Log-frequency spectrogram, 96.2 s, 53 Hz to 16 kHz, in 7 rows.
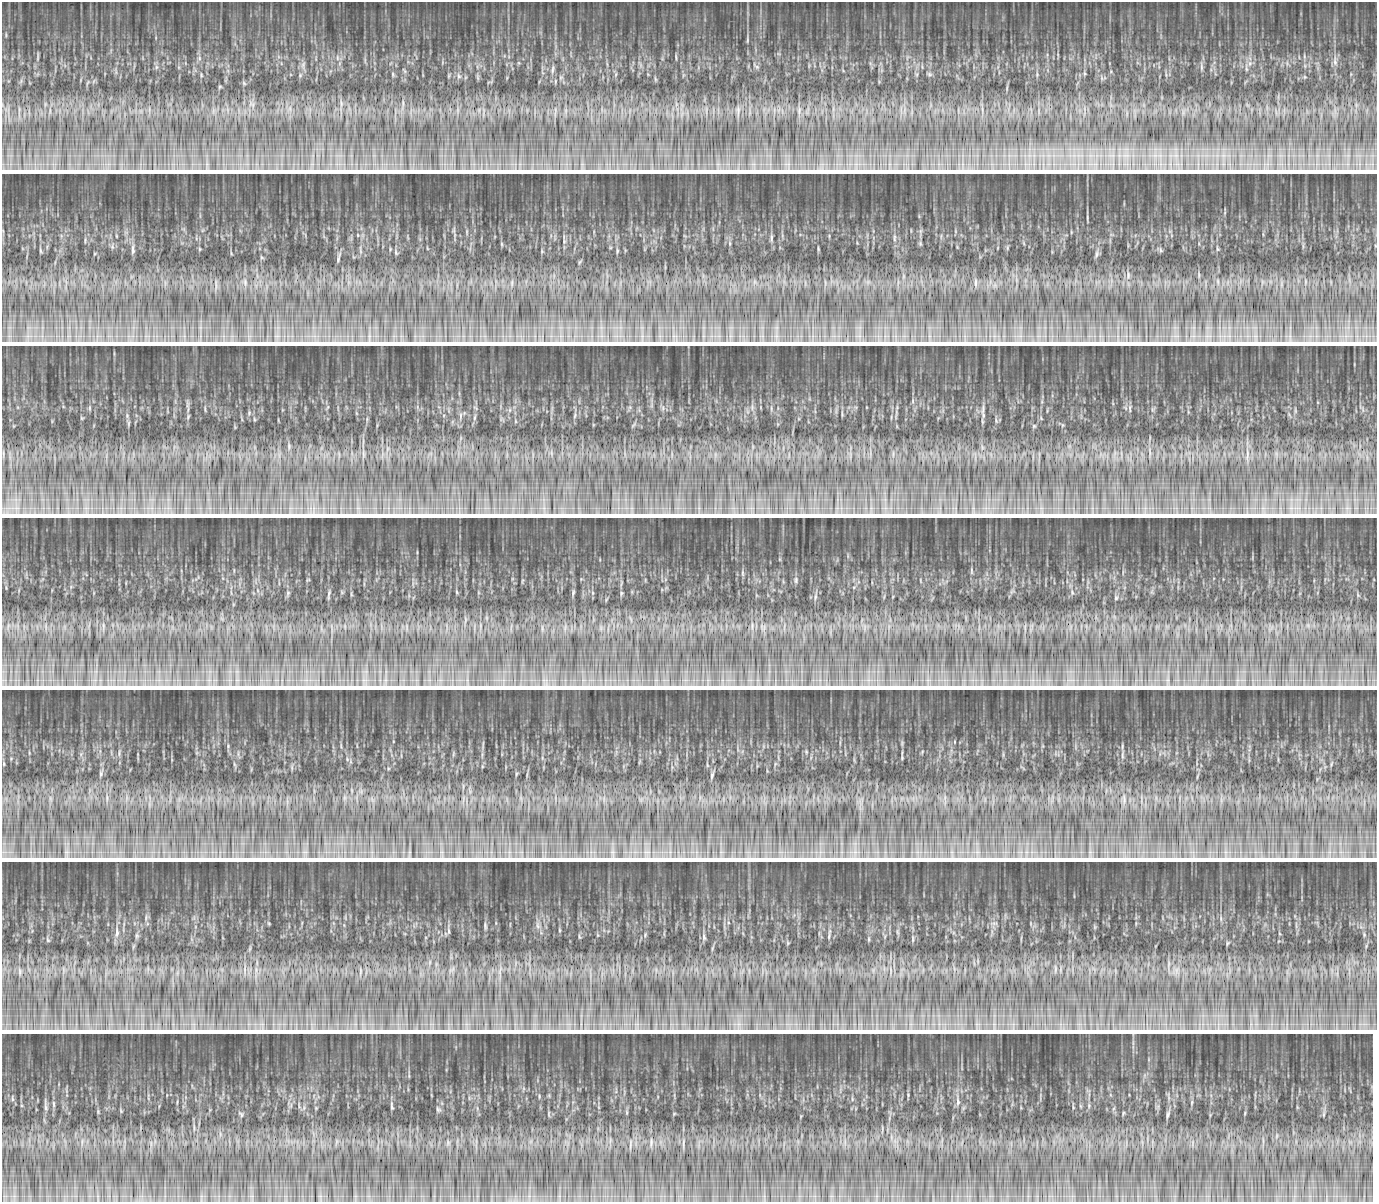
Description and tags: snow thawing
Recorded with zoom h1.
Very relaxing whitenoise loop.
water, loop, white-noise, zoom-h1, snow-thawing, ambiente, nature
